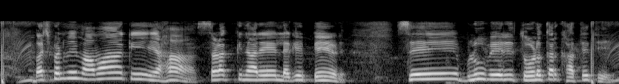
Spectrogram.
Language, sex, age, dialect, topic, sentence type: Hindi, male, 25-30, Awadhi Bundeli, agriculture, statement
